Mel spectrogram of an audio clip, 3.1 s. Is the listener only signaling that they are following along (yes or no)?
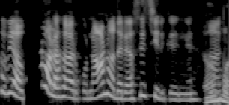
no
